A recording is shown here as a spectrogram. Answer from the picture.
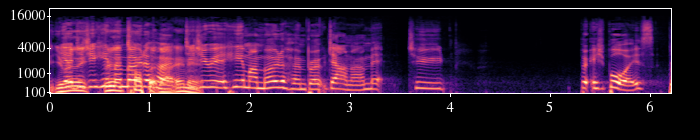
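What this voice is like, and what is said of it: Put-on UK accent. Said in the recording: “Can you do a good UK accent ... I'm pretty good at the UK accents these days ... That's quite good.”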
